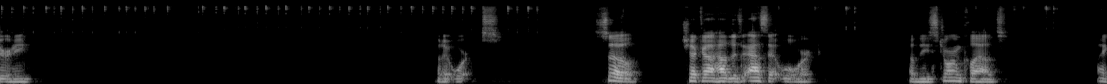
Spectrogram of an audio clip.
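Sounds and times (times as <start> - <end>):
computer mouse clicking: 0.0 - 5.5, 8.4 - 8.6, 10.1 - 10.6.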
